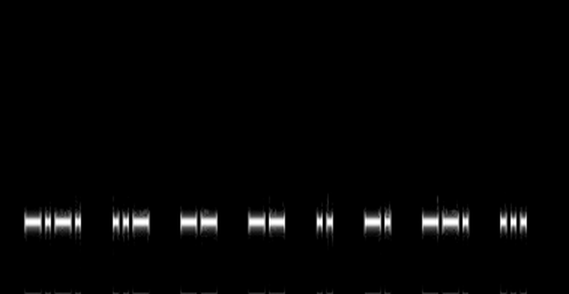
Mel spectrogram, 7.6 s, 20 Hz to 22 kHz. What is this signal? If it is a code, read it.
Morse code, heard as a keyed tone, about 18 wpm, spaced as for 12 wpm, 1000 Hz. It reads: CUMMINGS
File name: qotdfiles / 12wpm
